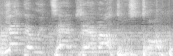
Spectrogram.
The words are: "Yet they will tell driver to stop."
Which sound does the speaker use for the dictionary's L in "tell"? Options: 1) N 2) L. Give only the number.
1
